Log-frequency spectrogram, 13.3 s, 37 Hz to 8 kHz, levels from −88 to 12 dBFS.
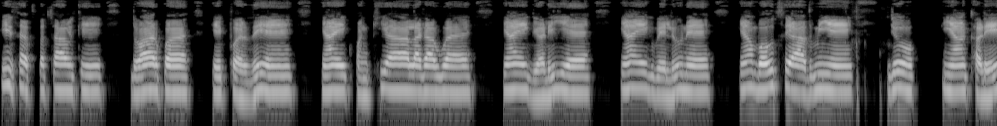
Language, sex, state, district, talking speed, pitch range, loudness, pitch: Hindi, male, Bihar, Lakhisarai, 140 wpm, 155-170 Hz, -16 LUFS, 160 Hz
